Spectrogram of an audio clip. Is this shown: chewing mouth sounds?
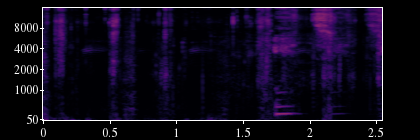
yes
